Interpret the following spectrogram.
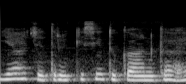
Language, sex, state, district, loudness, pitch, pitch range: Hindi, female, Jharkhand, Deoghar, -14 LUFS, 215 Hz, 205-235 Hz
